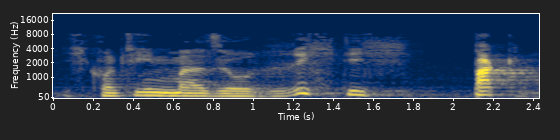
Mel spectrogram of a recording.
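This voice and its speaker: A man's voice: mid-range voice, animated, unhurried. A man preaching a sermon, retelling a Bible story in the first person with emphatic rhetorical questions. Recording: reverberant hall.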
